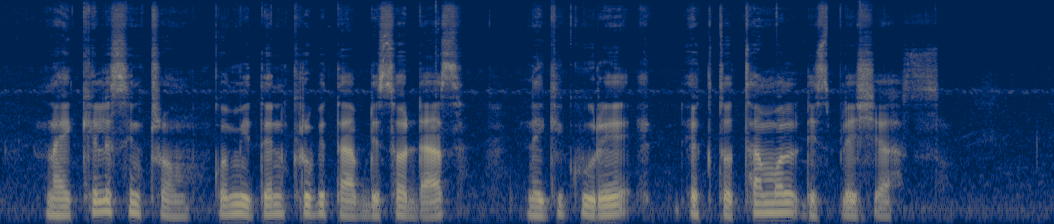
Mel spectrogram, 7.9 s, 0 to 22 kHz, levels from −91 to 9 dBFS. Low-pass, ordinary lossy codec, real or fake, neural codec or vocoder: none; none; real; none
